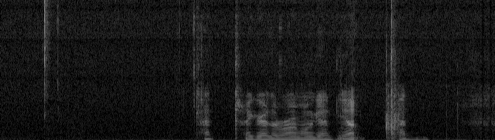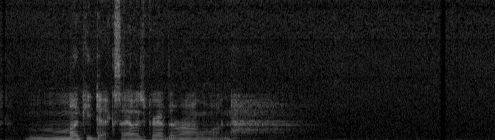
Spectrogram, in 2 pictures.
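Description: A small hex key scrapes and turns in a screw.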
